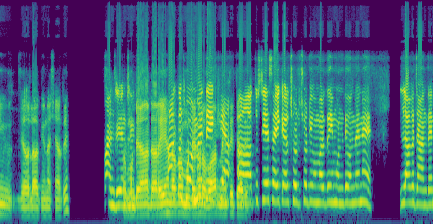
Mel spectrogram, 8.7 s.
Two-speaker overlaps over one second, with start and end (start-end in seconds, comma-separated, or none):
3.5-5.0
